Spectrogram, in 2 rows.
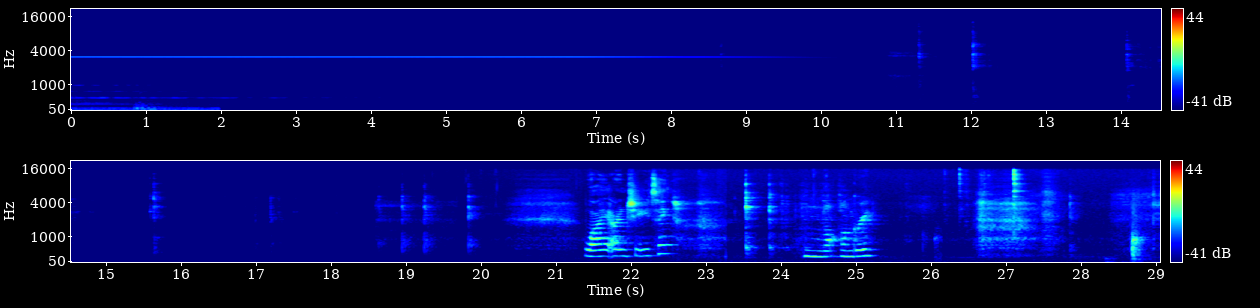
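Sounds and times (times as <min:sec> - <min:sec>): high ringing tone: 0:00.0 - 0:10.0.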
